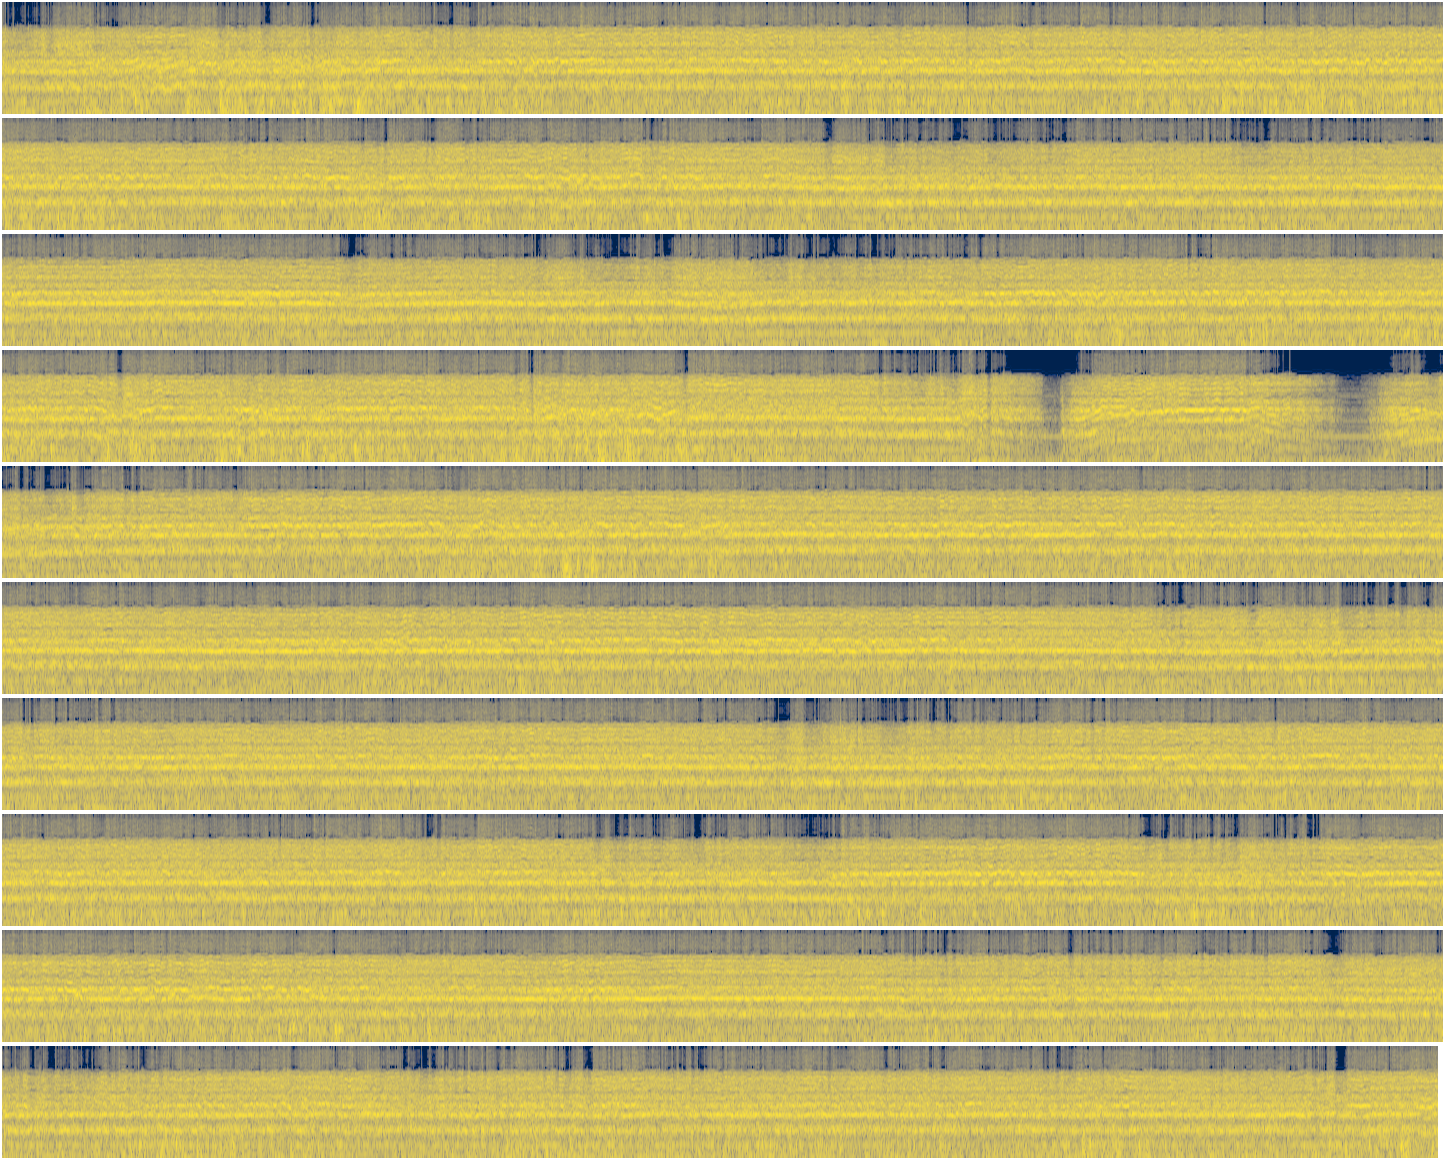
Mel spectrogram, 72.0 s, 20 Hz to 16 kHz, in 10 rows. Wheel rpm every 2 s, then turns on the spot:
210, 230, 240, 230, 230, 230, 230, 220, 220, 230, 230, 230, 250, 120, 160, 230, 230, 230, 230, 220, 230, 230, 230, 220, 230, 240, 230, 220, 210, 220, 230, 230, 230, 240, 240, 230.
none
